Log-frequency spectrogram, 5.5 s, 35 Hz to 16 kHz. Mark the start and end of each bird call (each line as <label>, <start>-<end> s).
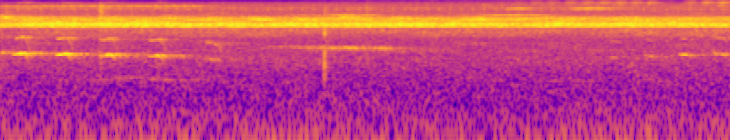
Buff-throated Woodcreeper (Xiphorhynchus guttatus), 0.0-5.5 s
